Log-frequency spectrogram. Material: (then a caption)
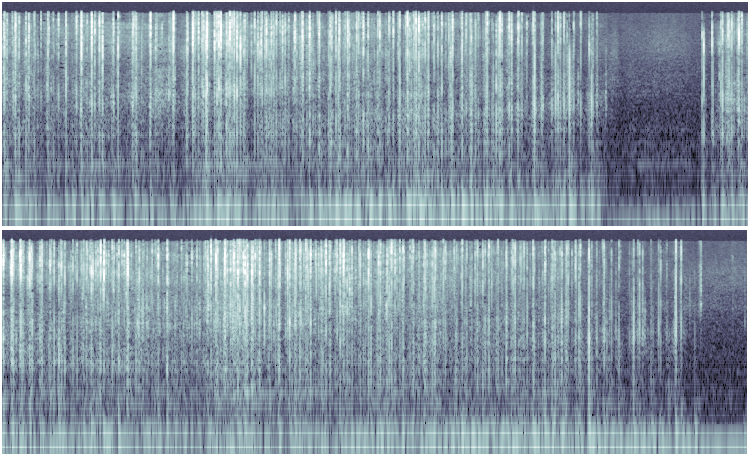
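Plastic. Long nails scratch and tap across a square cork board covered in a grid of small adhesive plastic faux-pearl beads. A dense, rapid stream of crisp clicks and scratchy rattles runs throughout, with a strong low rumble beneath. The sound briefly thins out around six to seven seconds before resuming.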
